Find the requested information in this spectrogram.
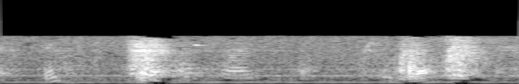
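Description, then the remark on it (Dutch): A small dog barks a few times in short, sharp yaps, one burst early and a quick pair near the end, heard over a faint steady hum on a narrow, phone-like line. “Maar daar gaat in, nou, hondje te keer.”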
